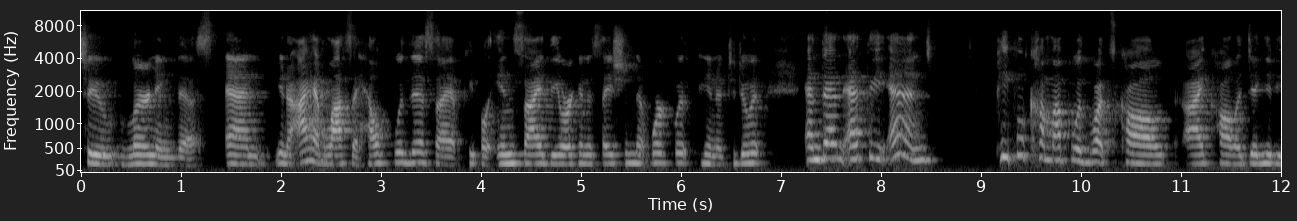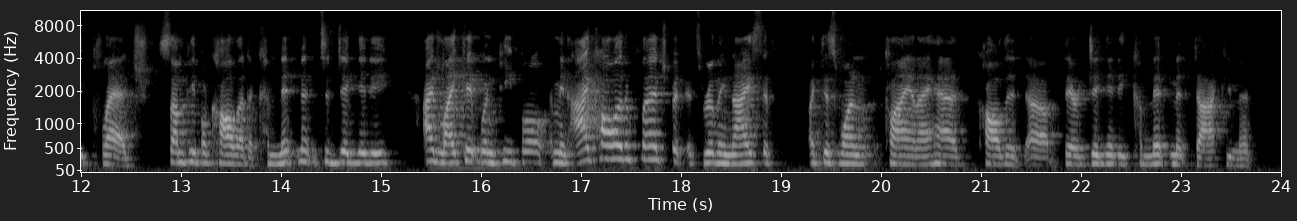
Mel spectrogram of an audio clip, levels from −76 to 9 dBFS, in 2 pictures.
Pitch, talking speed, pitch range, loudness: 185 Hz, 200 wpm, 180-210 Hz, -27 LUFS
